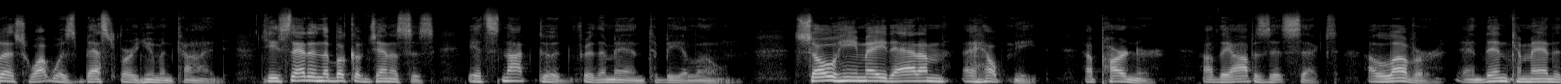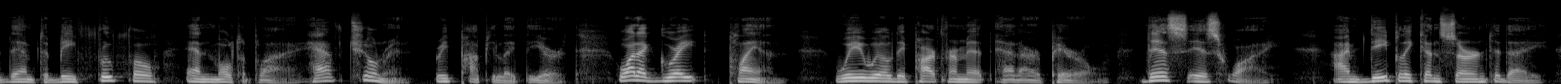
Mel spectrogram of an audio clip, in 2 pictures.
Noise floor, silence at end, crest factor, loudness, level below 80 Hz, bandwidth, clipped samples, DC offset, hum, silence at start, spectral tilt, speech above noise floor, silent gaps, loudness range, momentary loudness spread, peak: -56 dBFS; 0.2 s; 18 dB; -25 LUFS; -54 dBFS; 14 kHz; under 0.1%; under 0.1%; none; 0 s; -5 dB/octave; 32 dB; none; 5 LU; 16 LU; -8 dBFS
